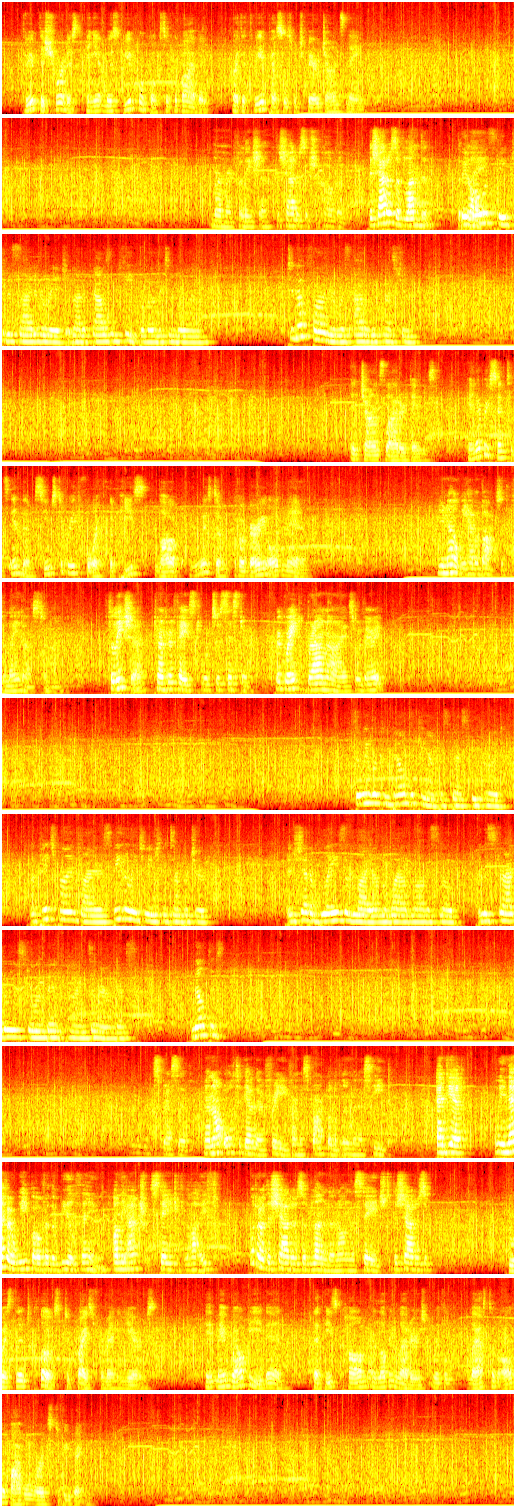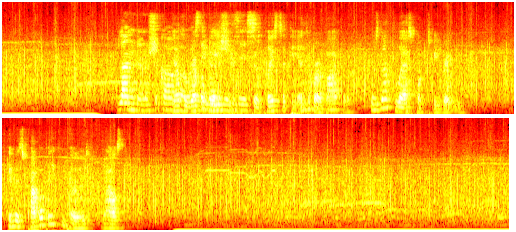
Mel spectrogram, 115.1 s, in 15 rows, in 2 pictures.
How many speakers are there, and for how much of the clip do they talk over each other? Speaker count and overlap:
four, about 7%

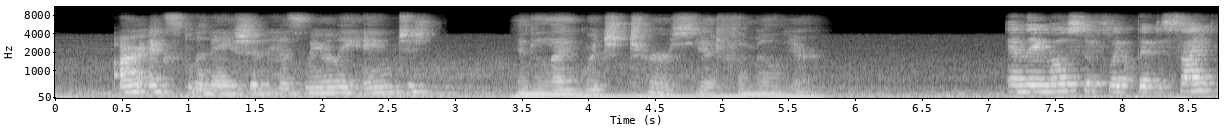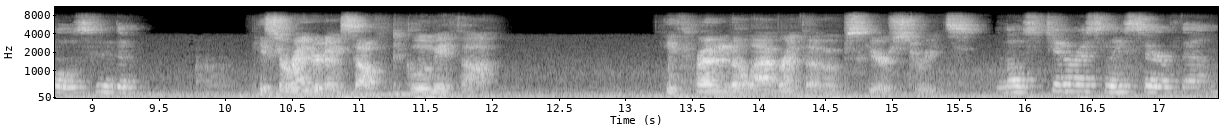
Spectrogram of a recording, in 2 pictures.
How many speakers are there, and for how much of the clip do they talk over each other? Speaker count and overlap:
four, no overlap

